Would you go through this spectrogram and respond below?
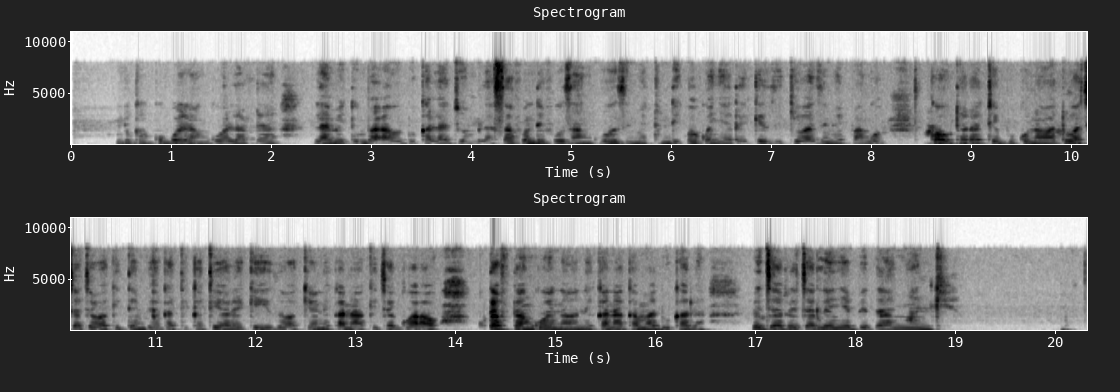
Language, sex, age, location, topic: Swahili, female, 25-35, Nairobi, finance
